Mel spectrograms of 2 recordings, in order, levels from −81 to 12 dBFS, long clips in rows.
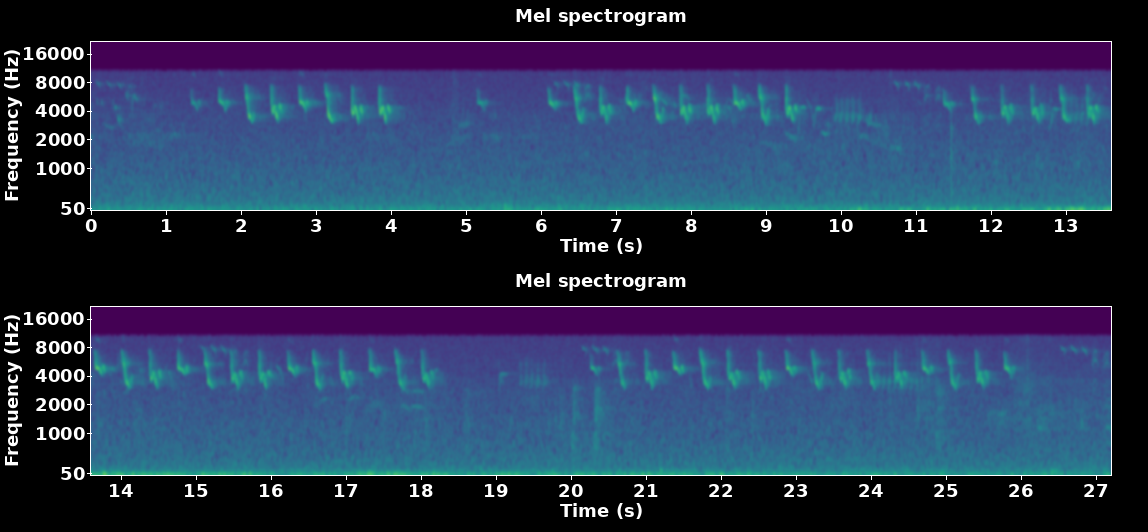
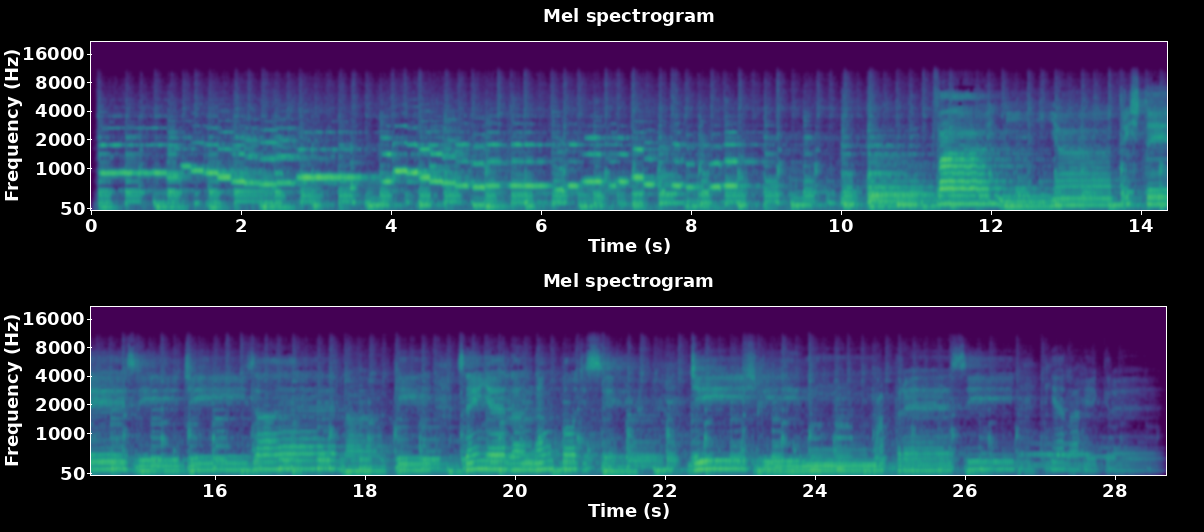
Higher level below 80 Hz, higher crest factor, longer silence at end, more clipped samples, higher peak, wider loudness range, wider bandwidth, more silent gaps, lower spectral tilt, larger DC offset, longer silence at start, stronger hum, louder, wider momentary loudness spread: first, -28 dBFS vs -52 dBFS; about the same, 18 dB vs 20 dB; second, 0 s vs 0.15 s; neither; about the same, -2 dBFS vs 0 dBFS; first, 7 LU vs 4 LU; about the same, 11 kHz vs 11 kHz; neither; second, -1.5 dB/octave vs -6 dB/octave; about the same, 0.4% vs 0.4%; about the same, 0 s vs 0.05 s; neither; about the same, -17 LUFS vs -19 LUFS; first, 19 LU vs 9 LU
